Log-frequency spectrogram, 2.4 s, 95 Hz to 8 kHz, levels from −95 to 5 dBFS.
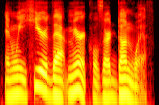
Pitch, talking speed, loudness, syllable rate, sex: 145 Hz, 200 wpm, -17 LUFS, 5.1 syllables/s, female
